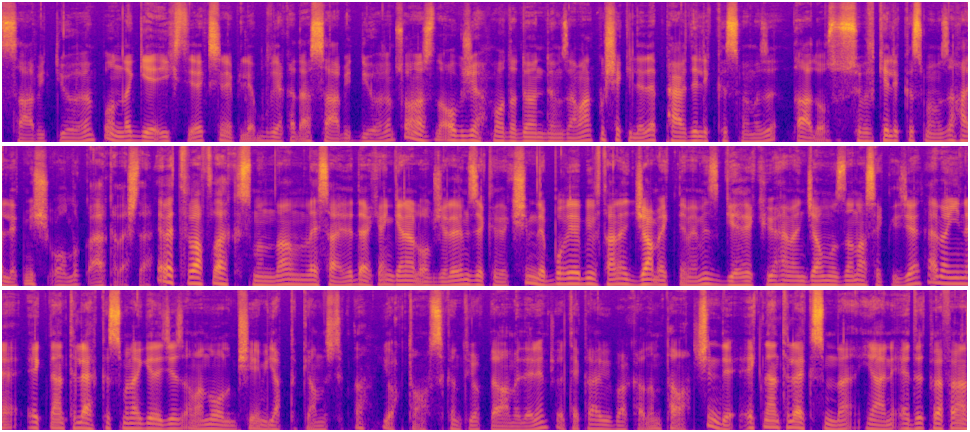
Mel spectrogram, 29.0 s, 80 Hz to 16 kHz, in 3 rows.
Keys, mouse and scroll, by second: 0.0 shift+middle click, 0.4-1.4 typing, 2.2 ctrl+click, 2.5 z, 3.1 Tab, 3.9 KP_0, 4.3 Tab, 4.6 a, 4.7 scroll up 1, 5.3-5.7 scroll up 3, 5.4 shift+middle drag, 5.9 right click, 6.2 scroll down 2, 6.6-7.1 shift+middle drag, 7.2 shift+middle click, 8.4-9.1 shift+middle drag, 9.1 scroll up 1, 11.1 click, 11.7-12.5 scroll down 4, 12.5 shift+middle drag, 12.8 scroll up 2, 13.2-13.9 shift+middle drag, 13.9-14.2 scroll up 1, 14.4 shift+middle click, 15.3 scroll down 2, 15.6-16.0 middle drag, 16.1 scroll down 2, 16.4-16.8 shift+middle drag, 16.8 scroll up 3, 17.3 middle drag, 17.5 scroll up 1, 18.3 right click, 19.1 drag, 20.4-20.8 scroll down 2, 20.8-21.2 scroll up 1, 21.6 ctrl+z, 22.0-23.3 middle drag, 23.5 scroll down 1, 24.3 right click, 24.7 right click, 24.7 z, 25.6 z, 26.2 a, 26.8-28.9 drag.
